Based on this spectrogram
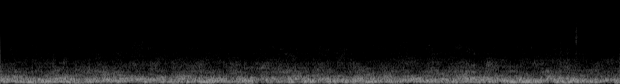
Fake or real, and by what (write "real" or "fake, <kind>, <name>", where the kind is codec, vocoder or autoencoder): fake, codec, DAC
